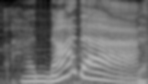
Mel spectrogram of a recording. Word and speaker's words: Hanada: I'm Scott Hanada. – Hanada. – Yeah. Scott Hanada. – Spell it with like Canada but with an H instead of a C.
